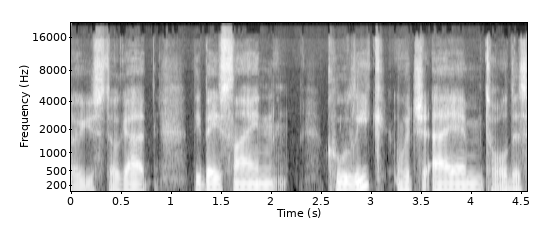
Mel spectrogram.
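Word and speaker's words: Kulich: unchanged here so you still got the Baseline Kik which I am told is how it's pronounced Yuri Kik alongside uh petka and Thompson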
